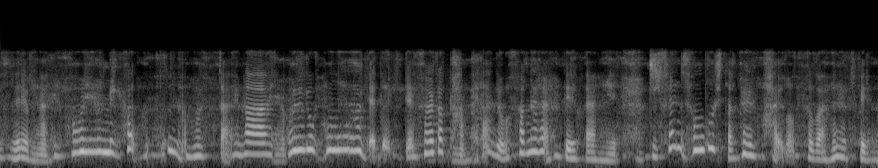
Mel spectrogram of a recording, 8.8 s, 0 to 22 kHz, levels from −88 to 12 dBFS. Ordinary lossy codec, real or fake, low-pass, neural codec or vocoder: Opus, 32 kbps; fake; 7.2 kHz; autoencoder, 22.05 kHz, a latent of 192 numbers a frame, VITS, trained on one speaker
